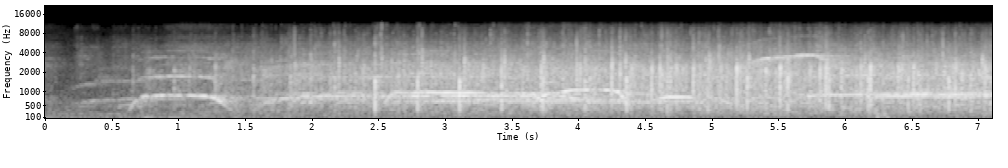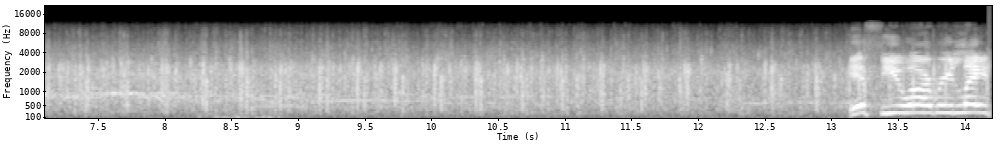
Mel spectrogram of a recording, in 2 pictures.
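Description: A large crowd claps and applauds loudly.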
